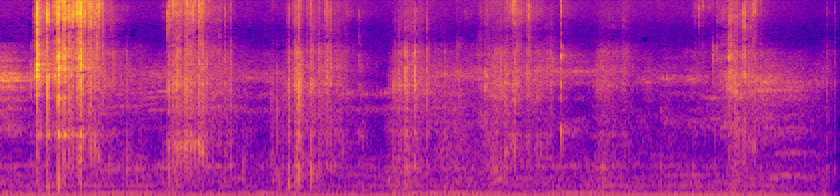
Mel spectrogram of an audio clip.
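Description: Crisp bites into thin, crunchy fried tempe chips, a loud crack at the start followed by several lighter crunches and chewing close up.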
